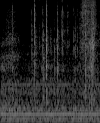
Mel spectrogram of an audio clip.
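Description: Small, irregular metal clicks from the spring-loaded automatic hook-setter on a telescopic fishing rod being handled as it is readied for cocking, starting about half a second in.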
